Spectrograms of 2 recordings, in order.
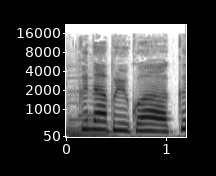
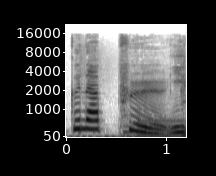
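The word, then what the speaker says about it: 끄나풀: 다른 사람의 앞잡이 노릇을 하는 사람을 낮잡아 말할 때 끈아불과 끈아풀 이 두 가지를 모두 들을 수 있습니다. 그렇다면 표준어는 어떤 것일까요? 끈아풀, 이 거센 소리로 쓰는 끈아풀이 표준어로 되어 있습니다.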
